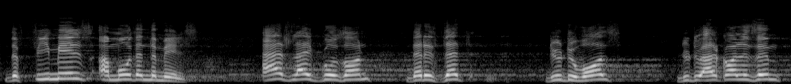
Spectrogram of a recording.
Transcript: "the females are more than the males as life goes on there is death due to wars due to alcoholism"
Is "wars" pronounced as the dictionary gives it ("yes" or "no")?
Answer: no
